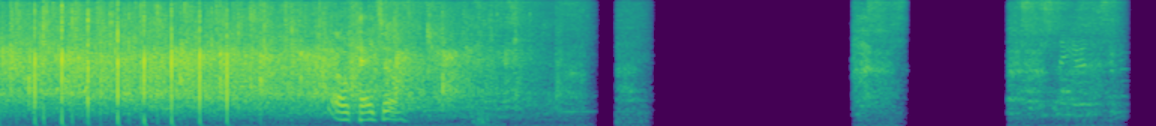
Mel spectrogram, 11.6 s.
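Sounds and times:
audience applause: 0:00.0 - 0:05.8
speech: 0:03.4 - 0:04.2.

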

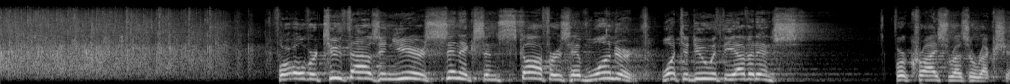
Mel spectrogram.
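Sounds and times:
audience applause: 0:00.0 - 0:02.7
speech: 0:02.8 - 0:08.1, 0:09.0 - 0:10.0.

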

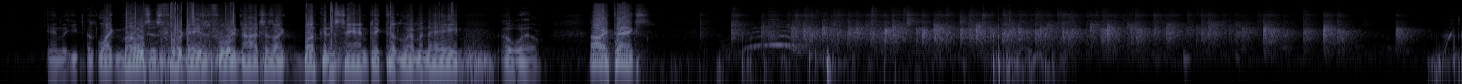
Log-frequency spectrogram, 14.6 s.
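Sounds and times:
speech: 0:00.5 - 0:06.5
faint applause from a small audience for a comedian at an open mic: 0:07.2 - 0:14.2.

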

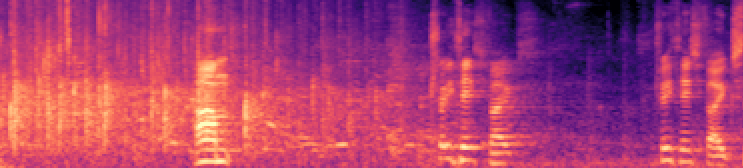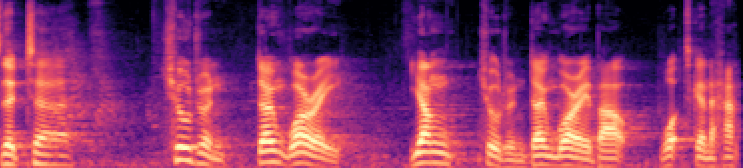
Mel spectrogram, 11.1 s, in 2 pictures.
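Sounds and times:
crowd applauding: 0:00.0 - 0:03.6
speech: 0:01.5 - 0:01.9, 0:03.3 - 0:04.0, 0:05.0 - 0:06.2, 0:06.8 - 0:11.1.

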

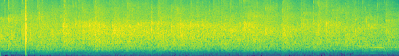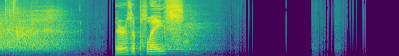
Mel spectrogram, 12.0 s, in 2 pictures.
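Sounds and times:
audience clapping: 0:00.0 - 0:06.9
speech: 0:07.8 - 0:08.8.

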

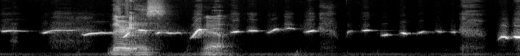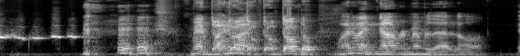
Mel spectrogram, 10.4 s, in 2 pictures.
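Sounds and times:
person whistling a film theme tune: 0:00.0 - 0:06.0
speech: 0:01.1 - 0:02.4, 0:06.4 - 0:10.3
laughter: 0:06.0 - 0:08.4.

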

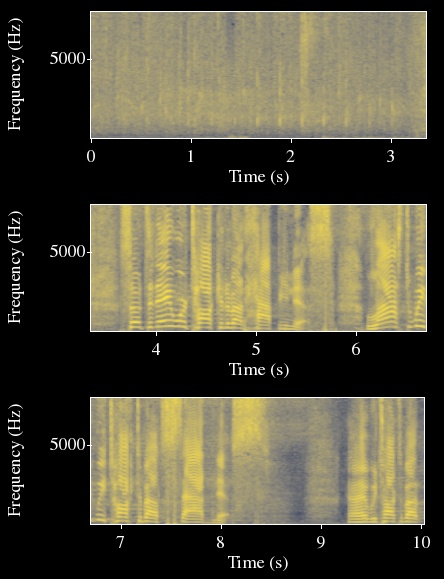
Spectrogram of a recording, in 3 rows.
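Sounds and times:
audience round of applause: 0:00.0 - 0:03.6
speech: 0:03.7 - 0:08.3, 0:09.3 - 0:10.0.

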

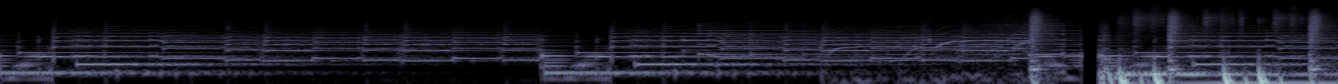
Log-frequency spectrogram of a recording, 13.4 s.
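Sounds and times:
funk music in C: 0:00.1 - 0:03.3, 0:05.2 - 0:13.3.

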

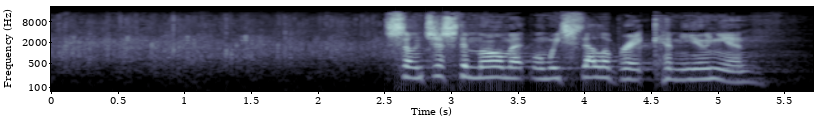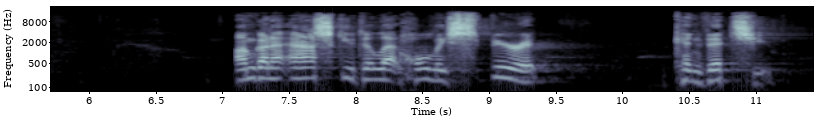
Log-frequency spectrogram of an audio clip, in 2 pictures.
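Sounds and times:
audience applause: 0:00.0 - 0:03.1
speech: 0:02.6 - 0:05.4, 0:07.1 - 0:09.5, 0:10.4 - 0:11.2.

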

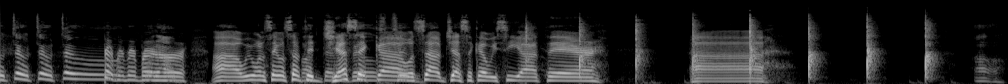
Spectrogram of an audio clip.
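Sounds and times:
speech: 0:00.0 - 0:06.1, 0:06.9 - 0:07.8
hand clapping: 0:05.2 - 0:09.6.

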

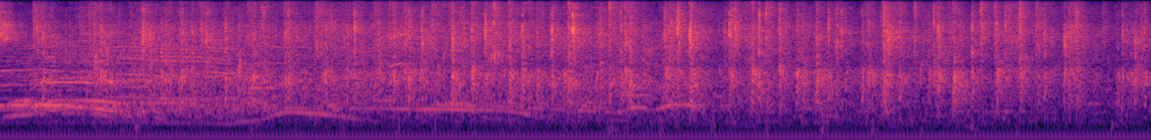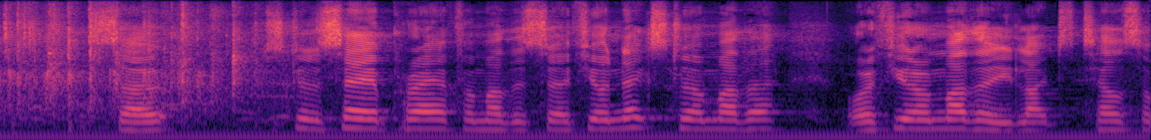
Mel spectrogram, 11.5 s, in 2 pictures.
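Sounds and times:
people whooping and cheering: 0:00.0 - 0:06.5
crowd applauding for mothers: 0:00.0 - 0:07.4
low steady hum: 0:00.0 - 0:11.4
speech: 0:06.4 - 0:11.4.

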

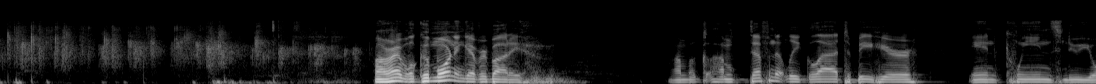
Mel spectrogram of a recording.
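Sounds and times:
audience applause: 0:00.0 - 0:03.8
speech: 0:03.8 - 0:05.6, 0:06.7 - 0:10.9.

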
